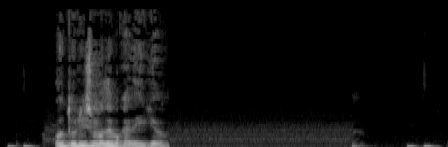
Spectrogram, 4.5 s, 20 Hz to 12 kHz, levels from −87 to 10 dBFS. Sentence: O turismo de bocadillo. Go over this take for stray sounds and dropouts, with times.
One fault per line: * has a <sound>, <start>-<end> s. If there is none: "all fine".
all fine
